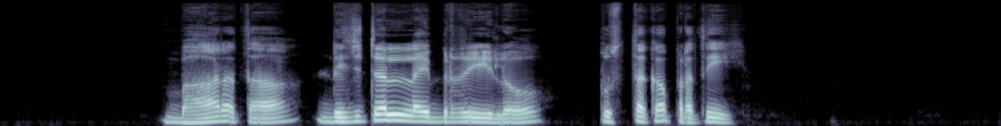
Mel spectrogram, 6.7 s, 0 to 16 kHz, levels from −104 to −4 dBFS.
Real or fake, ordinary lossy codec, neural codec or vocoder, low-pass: fake; none; vocoder, 44.1 kHz, 128 mel bands every 256 samples, BigVGAN v2; 14.4 kHz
